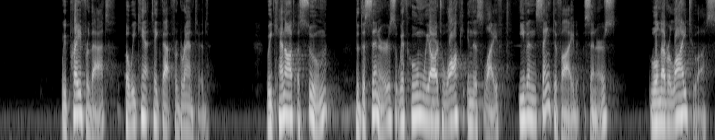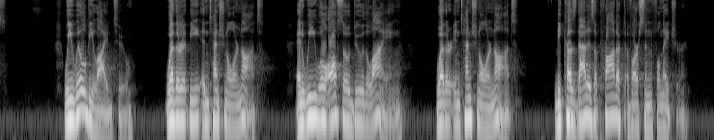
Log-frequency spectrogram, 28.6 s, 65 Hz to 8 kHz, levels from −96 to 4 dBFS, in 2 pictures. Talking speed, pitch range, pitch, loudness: 135 wpm, 120-140 Hz, 130 Hz, -21 LUFS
